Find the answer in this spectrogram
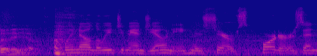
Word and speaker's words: Mangione: Mario Mangiani. Yes, bro. Mangione. Mangione. How about you say his name? Luigi Mangione.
